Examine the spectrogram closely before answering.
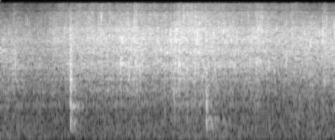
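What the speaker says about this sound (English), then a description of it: "I just want to saute it in the skillet until it starts to turn spotty brown" Precooked sausage sautés in a skillet with a soft, even background sizzle, broken by a couple of brief clinks from a spatula or utensil against the pan and no talking.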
